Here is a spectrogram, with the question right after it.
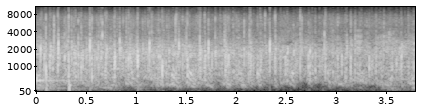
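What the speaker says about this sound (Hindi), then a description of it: "अरे तालियां तो बचाओ बच्चे के लिए" A crowd at a Gayatri Shaktipeeth community gathering applauds a child, giving steady, dense clapping for several seconds at close range, with voices faintly mixed in.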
